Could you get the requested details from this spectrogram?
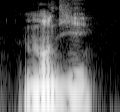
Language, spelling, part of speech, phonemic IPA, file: French, mendier, verb, /mɑ̃.dje/, Fr-mendier.ogg
- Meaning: to beg (plead for money or goods)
